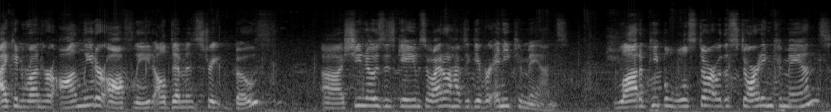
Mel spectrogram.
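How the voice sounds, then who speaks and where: A woman speaks at a fairly quick pace with a fairly high pitch and ordinary pitch variation. There is noticeable background noise. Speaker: police canine handler. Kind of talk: live demonstration. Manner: loud.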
